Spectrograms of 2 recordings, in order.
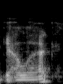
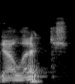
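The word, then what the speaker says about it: Gallach: So it'll be Galac instead of Galach or whatever.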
